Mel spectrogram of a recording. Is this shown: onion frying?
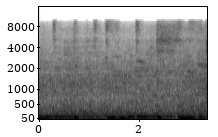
no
